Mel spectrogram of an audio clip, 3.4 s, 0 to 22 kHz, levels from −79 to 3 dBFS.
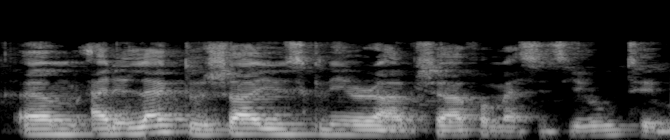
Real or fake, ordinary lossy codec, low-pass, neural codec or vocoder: real; none; 7.2 kHz; none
